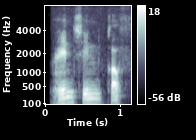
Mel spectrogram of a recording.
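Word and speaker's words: عسق: Ain sin qaf. Ya, bagaimana cara bacanya? Ini ya. Ain sin qaf.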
